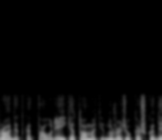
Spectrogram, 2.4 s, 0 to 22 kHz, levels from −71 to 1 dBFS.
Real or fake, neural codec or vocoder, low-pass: fake; codec, 16 kHz, about 1 kbps, DyCAST, with the encoder's durations; 7.2 kHz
